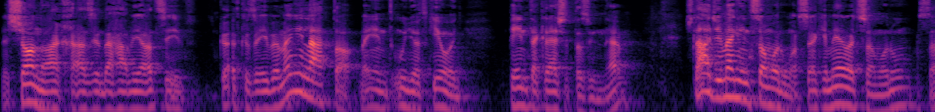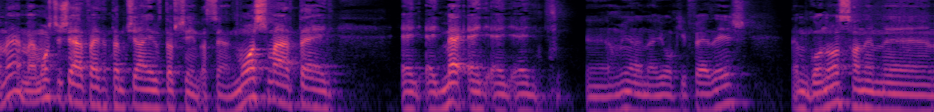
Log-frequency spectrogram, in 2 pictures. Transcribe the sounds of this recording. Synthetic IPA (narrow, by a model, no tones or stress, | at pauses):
d̪ɛ̰ʃɒnakχaːzid̪ɛɦaviɒt̪sḭːv | køvɛt̪kɛzøːebøːmɛɡint̪laːt̪ːɒ̰mɛ̰ɡint̪ṵːɟjøt̪kiɦo̞ɟ | peːnt̪ɛkɾɛɛʃɛt̪ːɒzynːɛb | eʃlaːt̪ːoɟʲmɛɡint̪so̞mo̞ɾuːɒ̰soɲːɛkemeːɾvɒcso̞mo̞ɾuːɒsoɛ̰mɛma̰ːɾmo̞ʃt̪iʃɛlfɛlɛjt̪ɛt̪ːɛmt͡ʃinaːniɾuft̪ɒt͡ʃint̪ɒ̰soɲanmo̞ʃt̪maːrt̪ɛɛɟ | ɛɟɛɟmɛʔɛɟɛɟɛɟ | miɛlɛnːɛjoːkifɛjɛzeːʃ | nɛ̰mɡo̞no̞shɒnɛmø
